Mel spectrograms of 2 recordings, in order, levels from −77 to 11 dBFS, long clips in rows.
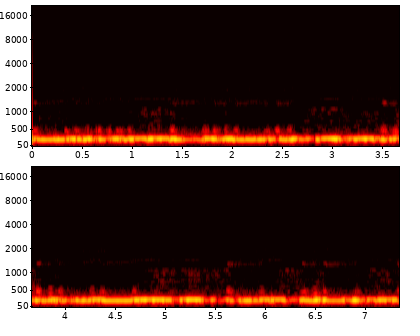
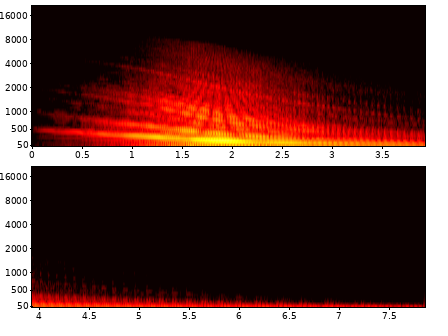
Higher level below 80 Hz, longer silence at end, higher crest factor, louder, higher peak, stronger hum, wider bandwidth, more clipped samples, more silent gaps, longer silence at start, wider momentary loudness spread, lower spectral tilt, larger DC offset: second, -82 dBFS vs -36 dBFS; second, 0 s vs 2.95 s; second, 10 dB vs 18 dB; second, -25 LUFS vs -19 LUFS; second, -14 dBFS vs -4 dBFS; neither; second, 1.4 kHz vs 6 kHz; neither; neither; second, 0 s vs 0.6 s; second, 4 LU vs 28 LU; first, -12 dB/octave vs -10.5 dB/octave; neither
